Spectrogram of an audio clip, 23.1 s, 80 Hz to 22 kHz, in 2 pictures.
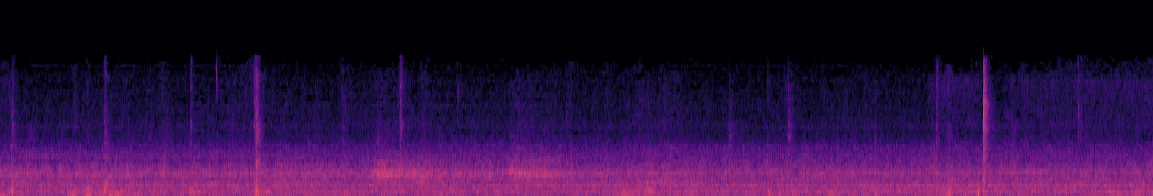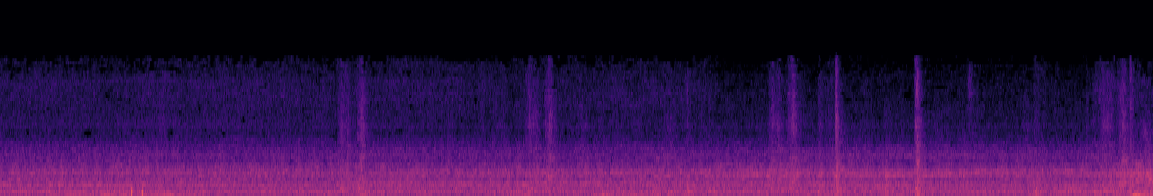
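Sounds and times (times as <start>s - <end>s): model steam locomotive hiss: 3.6s - 7.0s.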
